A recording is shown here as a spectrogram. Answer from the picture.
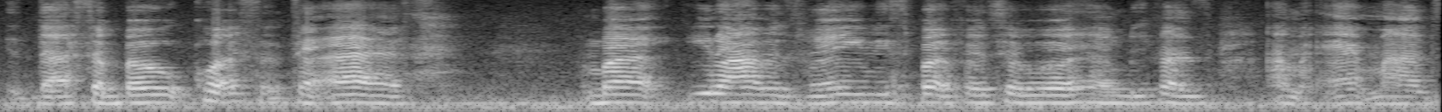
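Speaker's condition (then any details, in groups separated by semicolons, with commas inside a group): Cerebral palsy; hard of hearing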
